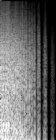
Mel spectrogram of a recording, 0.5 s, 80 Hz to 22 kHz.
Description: GAU8 End Low; Weapons; DCS

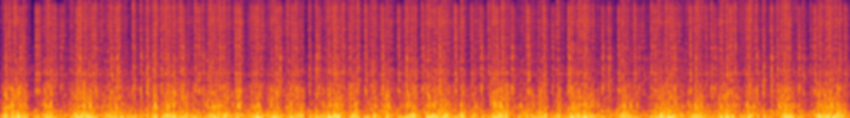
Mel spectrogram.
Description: Aircrafts Engines Packard Merlin Prop; DCS

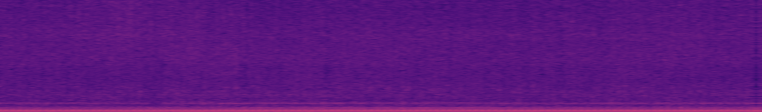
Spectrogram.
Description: engines; World of Tanks

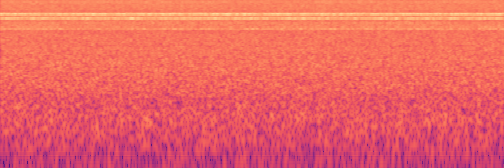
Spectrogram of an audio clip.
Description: Aircrafts Engines Engine GE; DCS

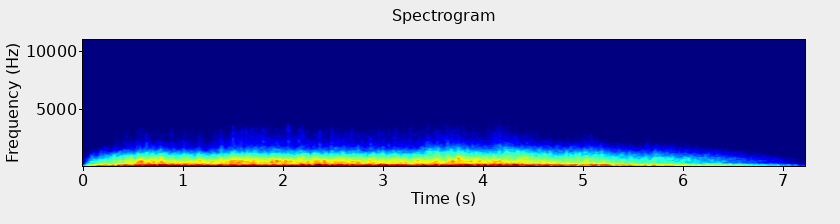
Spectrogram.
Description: earthquake rumble; sub earthquake rumble; Modern Warfare

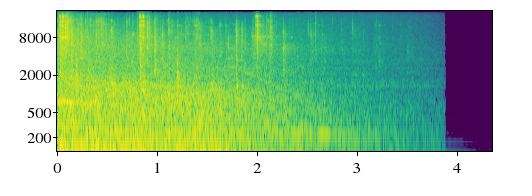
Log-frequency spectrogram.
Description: escalator stop

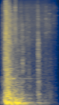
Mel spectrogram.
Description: bodyfall metal; bodyfalls

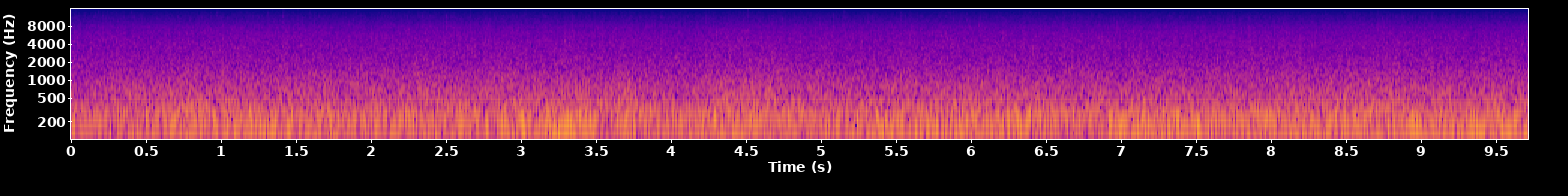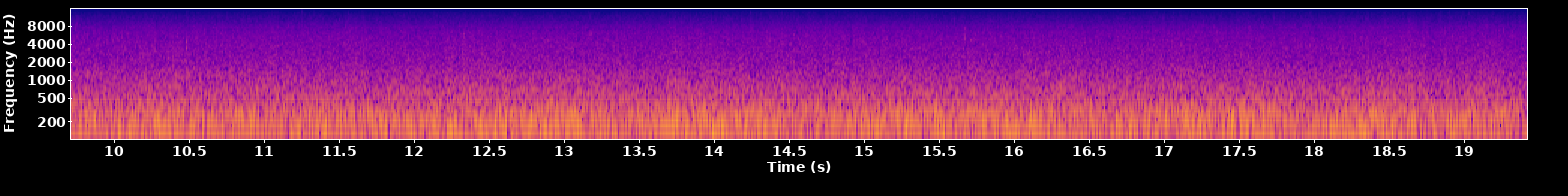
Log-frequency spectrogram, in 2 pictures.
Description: submarines engines; World Of Warships

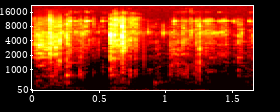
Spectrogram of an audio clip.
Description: Inf Weapons Foley 3rd; Red Orchestra 41-45

